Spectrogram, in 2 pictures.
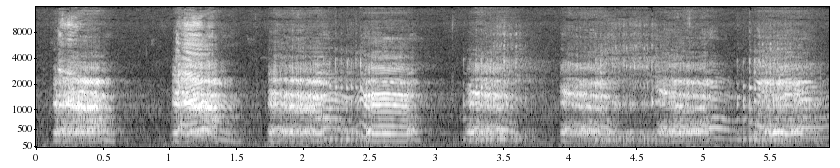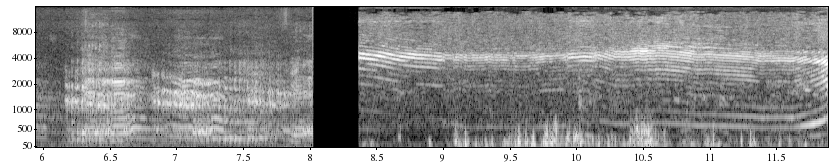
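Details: Deer with a rapid series of short, harmonic, nasal calls, about seven bursts in eight seconds with uneven spacing. After a brief break, a different high, wavering tonal sound follows over crackling low noise.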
